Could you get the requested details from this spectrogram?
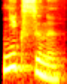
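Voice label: "никсыны", Komi, female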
